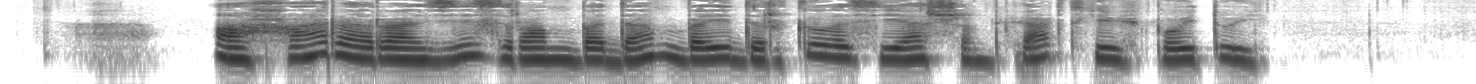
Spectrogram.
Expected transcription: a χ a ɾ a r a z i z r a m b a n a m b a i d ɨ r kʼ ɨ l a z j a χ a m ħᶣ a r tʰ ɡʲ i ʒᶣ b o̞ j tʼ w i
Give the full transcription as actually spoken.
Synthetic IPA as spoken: a χ a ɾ a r a z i z r a m b a d a m b a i d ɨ r kʼ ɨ l a z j a ʂ a m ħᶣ a r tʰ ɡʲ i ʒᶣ b o̞ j tʼ w i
